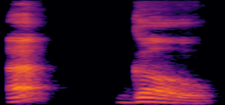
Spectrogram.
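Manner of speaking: "Ago" in two separate beats, uh, go; syllable by syllable. Shown as a demonstration. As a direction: break "Ago" apart with a pause. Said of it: "Two syllables".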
